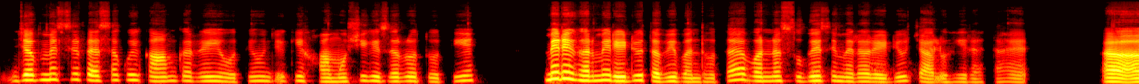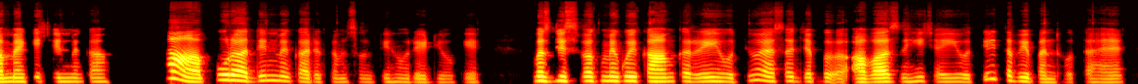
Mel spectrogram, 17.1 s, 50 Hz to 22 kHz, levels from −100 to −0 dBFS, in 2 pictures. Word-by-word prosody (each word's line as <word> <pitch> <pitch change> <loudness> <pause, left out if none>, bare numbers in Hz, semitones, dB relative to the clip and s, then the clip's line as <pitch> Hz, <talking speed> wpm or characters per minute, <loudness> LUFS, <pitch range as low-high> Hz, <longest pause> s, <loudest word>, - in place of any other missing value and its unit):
जब 245 0 +3
मैं 265 +1 -3
सिर्फ़ 270 -1 -10
ऐसा 230 +2 -4
कोई 250 0 -7
काम 200 +1 -2
कर 210 -1 -9
रही 205 +1 -4
होती 180 0 -9
हूँ 210 - -7
जो 200 - -14
कि 215 - -7
ख़ामोशी 180 +1 -8
की 210 - -3
ज़रूरत 190 -1 -7
होती 175 +5 -10
है 230 - -7 0.5
मेरे 310 0 +8
घर 225 -3 +2
में 245 +2 +1
रेडियो 205 +3 +2
तभी 190 +1 -1
बंद 170 -2 -8
होता 170 +8 -8
है 265 - 0
वरना 205 -2 -3
सुबह 215 0 -4
से 215 0 -10
मेरा 185 -2 -5
रेडियो 175 +4 -6
चालू 160 -6 -7
ही 160 +1 -13
रहता 155 +1 -18
है। 165 -2 -12 0.6
अ 180 - +5
अ, 170 -1 +9
मैं 180 +1 0
किचन 180 -1 -9
में 175 - -8
का 175 0 -8 0.5
हाँ 185 - +10
पूरा 250 -3 +7
दिन 220 +4 -5
मैं 210 -3 -4
कार्यक्रम 165 -2 -8
सुनती 165 0 -18
हूँ 165 -1 -13
रेडियो 150 0 -13
के। 75 - -14 0.4
बस 215 -2 +7
जिस 210 -2 0
वक़्त 205 0 +1
मैं 205 -1 +2
कोई 205 0 +4
काम 185 -1 +5
कर 190 - -3
रही 185 +3 -1
होती 185 +4 -7
हूँ 250 - -4
ऐसा 200 0 -2
जब 180 -1 -8
अ 175 - -5
आवाज़ 170 +1 +4
नहीं 180 +3 -8
चाहिए 170 -1 -10
होती 165 - -10
है 310 - -4
तभी 195 -4 -2
बंद 155 -2 -7
होता - - -16
है। 155 0 -8
190 Hz, 250 wpm, -23 LUFS, 170-210 Hz, 0.6 s, हाँ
